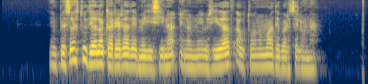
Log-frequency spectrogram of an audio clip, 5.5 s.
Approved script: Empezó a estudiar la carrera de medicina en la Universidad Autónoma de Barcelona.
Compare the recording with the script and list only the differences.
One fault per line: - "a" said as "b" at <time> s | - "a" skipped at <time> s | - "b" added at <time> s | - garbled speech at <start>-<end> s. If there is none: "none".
none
